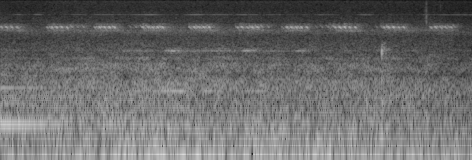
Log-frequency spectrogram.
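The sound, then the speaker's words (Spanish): Crickets chirp in a steady, evenly spaced pulse, about ten bursts over a few seconds, recorded from a balcony, above a low, constant outdoor background hum. No one speaks. “Para los más escépticos, Luis grabó esos grillos desde su balcón y nos lo envió”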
